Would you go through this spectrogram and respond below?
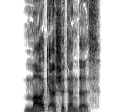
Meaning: strong/mixed nominative/accusative neuter singular of markerschütternd
- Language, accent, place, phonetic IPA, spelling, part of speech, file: German, Germany, Berlin, [ˈmaʁkɛɐ̯ˌʃʏtɐndəs], markerschütterndes, adjective, De-markerschütterndes.ogg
